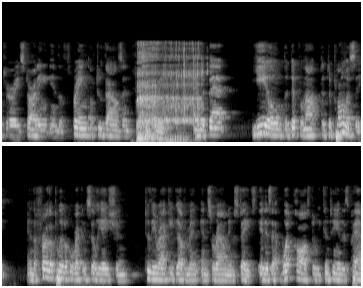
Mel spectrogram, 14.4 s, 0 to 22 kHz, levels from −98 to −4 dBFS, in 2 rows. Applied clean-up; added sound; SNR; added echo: classical method WPE with log-MMSE.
